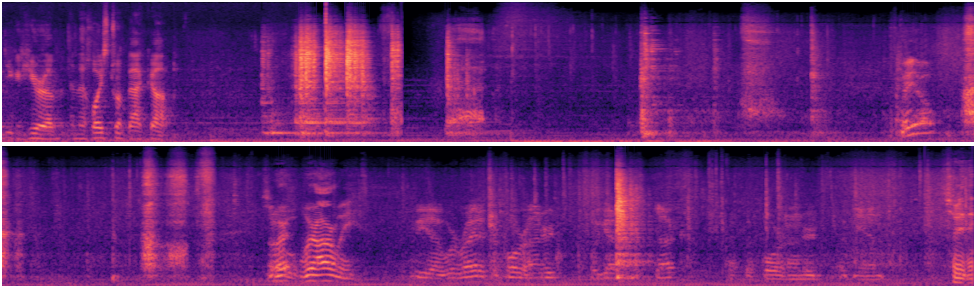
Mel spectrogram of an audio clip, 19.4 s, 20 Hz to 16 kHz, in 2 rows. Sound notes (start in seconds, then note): 2.9 clanging; 7.7 sighs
